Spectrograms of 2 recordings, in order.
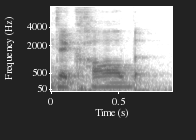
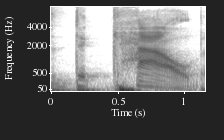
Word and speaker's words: DeKalb: Illinois, excuse me, in DeKalb, if I'm saying that right. – You are. – Illinois. – It's actually, so I recorded our interview last night with our guest, and it's DeKalb, and he was quite clear about that and insists on he called it the Chicago A.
